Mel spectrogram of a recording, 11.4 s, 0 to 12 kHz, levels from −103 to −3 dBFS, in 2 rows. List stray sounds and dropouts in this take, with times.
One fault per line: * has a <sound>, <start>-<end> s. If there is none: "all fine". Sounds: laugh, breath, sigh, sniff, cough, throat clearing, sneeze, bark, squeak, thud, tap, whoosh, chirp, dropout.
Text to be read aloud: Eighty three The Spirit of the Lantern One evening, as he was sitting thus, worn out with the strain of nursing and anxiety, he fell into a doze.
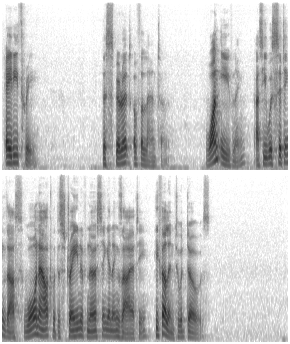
all fine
